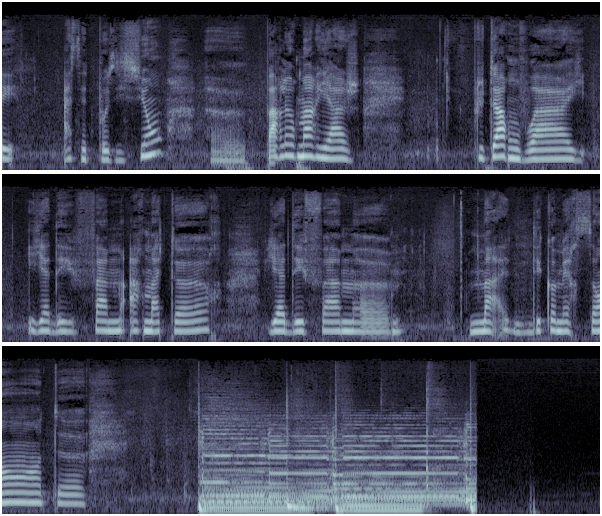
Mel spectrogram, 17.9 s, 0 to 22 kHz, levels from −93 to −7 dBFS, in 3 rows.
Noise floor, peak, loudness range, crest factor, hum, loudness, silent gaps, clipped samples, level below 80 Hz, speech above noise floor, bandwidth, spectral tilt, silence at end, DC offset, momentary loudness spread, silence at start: -66 dBFS; -12 dBFS; 5 LU; 22 dB; none; -32 LUFS; none; under 0.1%; -46 dBFS; 33 dB; 17 kHz; -4.5 dB/octave; 1.25 s; under 0.1%; 16 LU; 0 s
